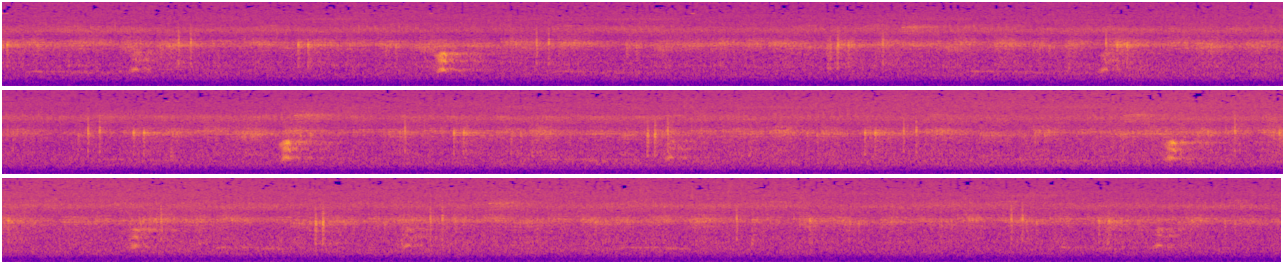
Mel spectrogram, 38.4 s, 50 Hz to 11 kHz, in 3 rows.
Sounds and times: Barking Marsh Frog 0:00.0 - 0:12.7
crickets 0:00.0 - 0:38.4
Barking Marsh Frog 0:13.6 - 0:38.4

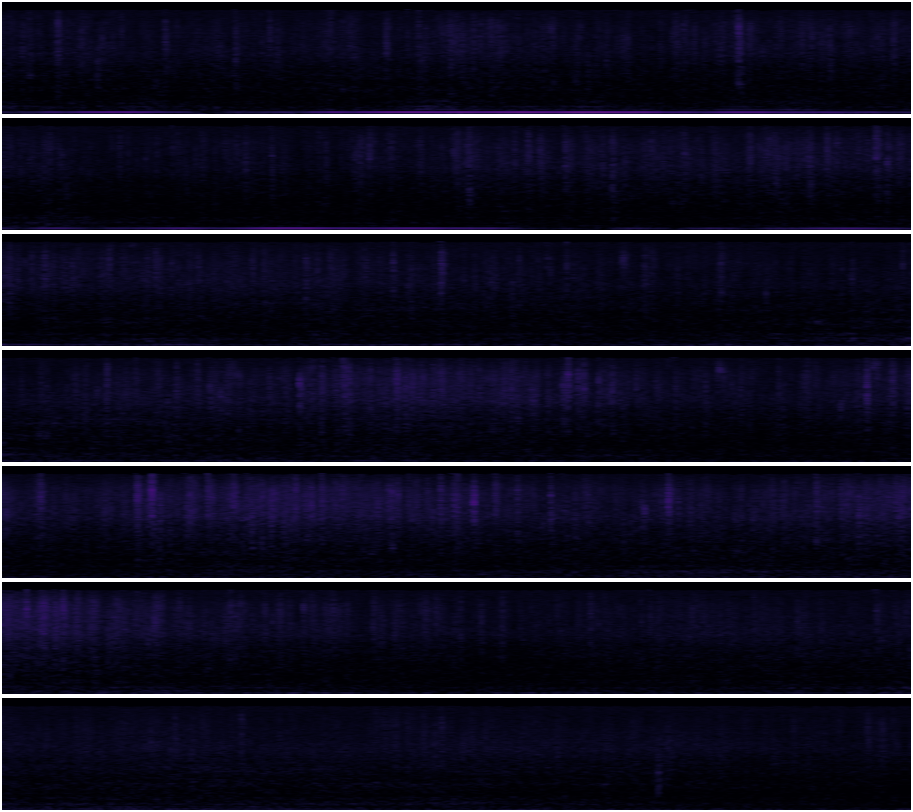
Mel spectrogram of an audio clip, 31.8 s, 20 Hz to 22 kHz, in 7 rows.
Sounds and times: aeroplane passes 0:00.0 - 0:16.4
Soft rain on a tile roof 0:00.0 - 0:31.8

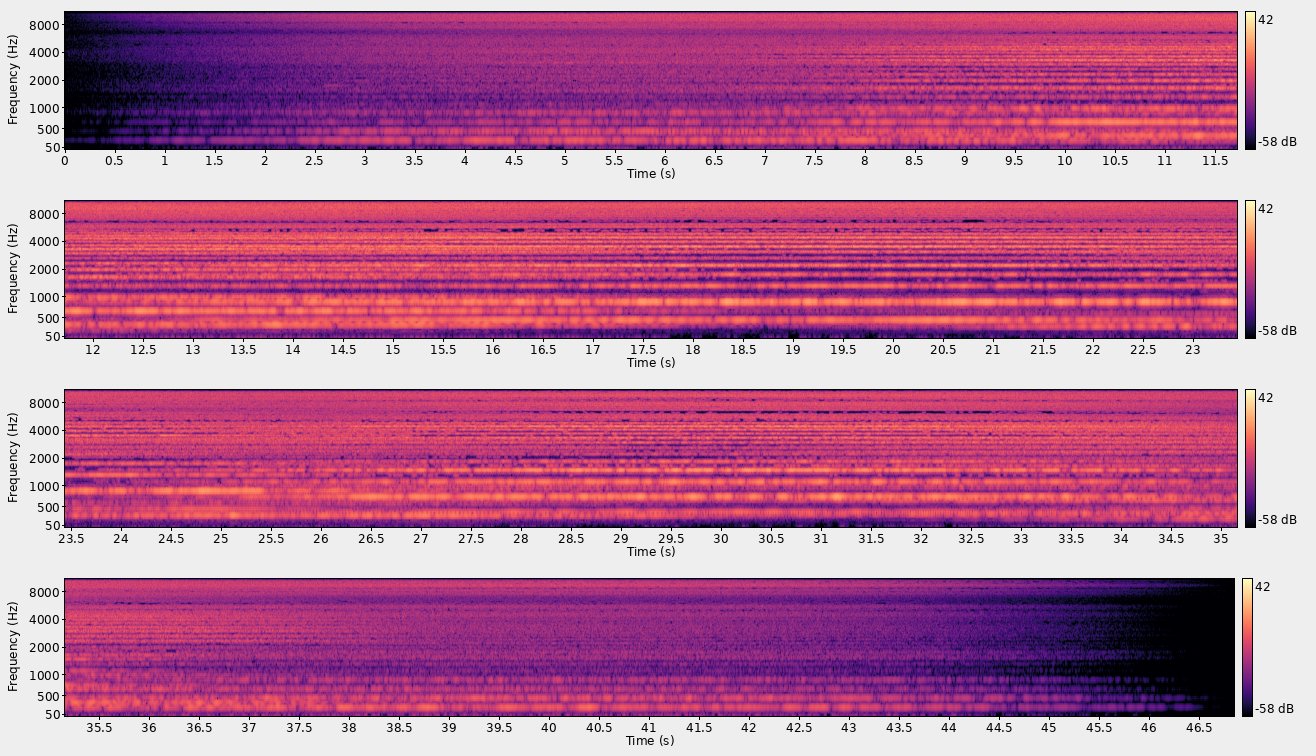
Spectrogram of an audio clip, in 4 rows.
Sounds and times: ethereal sound made by processing female singing 0:02.0 - 0:44.6

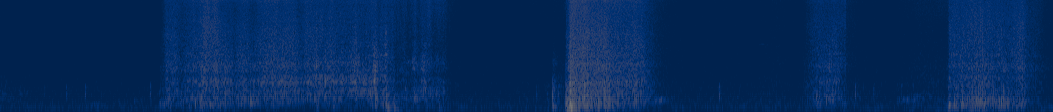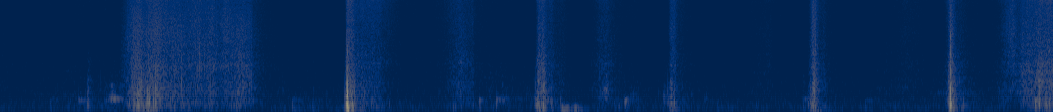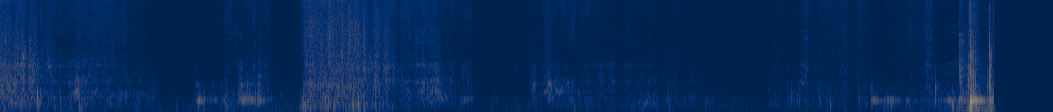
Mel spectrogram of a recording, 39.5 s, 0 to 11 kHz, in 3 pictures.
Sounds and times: bed sheets moving hitting scratching 0:17.5 - 0:18.0

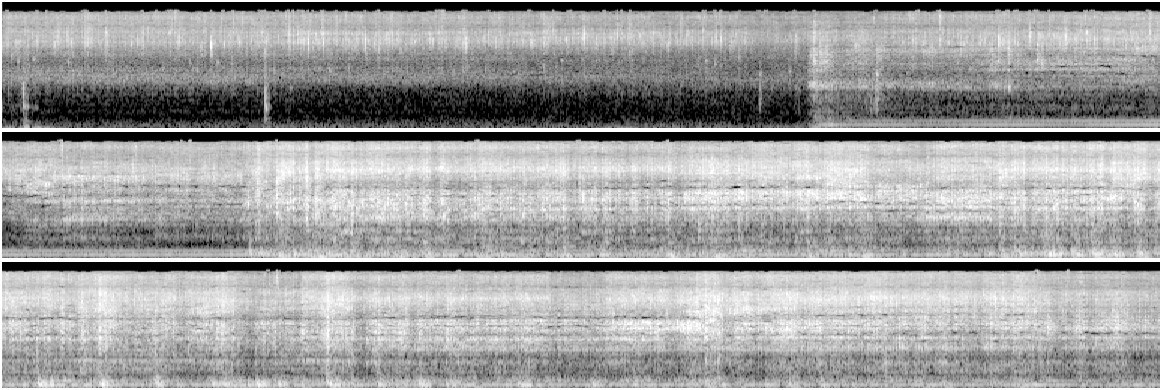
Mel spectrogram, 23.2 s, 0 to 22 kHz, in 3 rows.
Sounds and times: water running 0:00.0 - 0:23.1
sink garbage disposal 0:04.9 - 0:23.1

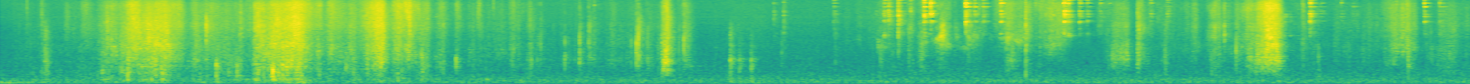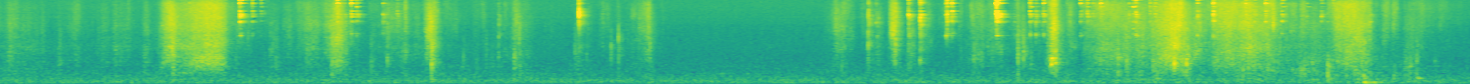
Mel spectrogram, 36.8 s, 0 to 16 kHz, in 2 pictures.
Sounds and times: putting on a leather belt 0:01.2 - 0:08.6
putting on a leather belt 0:10.9 - 0:16.6
putting on a leather belt 0:28.8 - 0:36.2
Dressing jeans 0:29.3 - 0:36.2

